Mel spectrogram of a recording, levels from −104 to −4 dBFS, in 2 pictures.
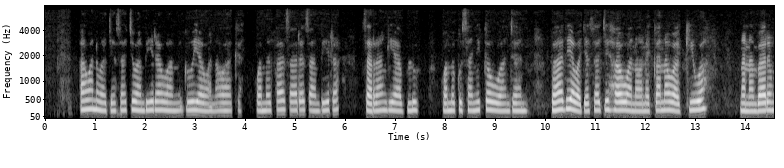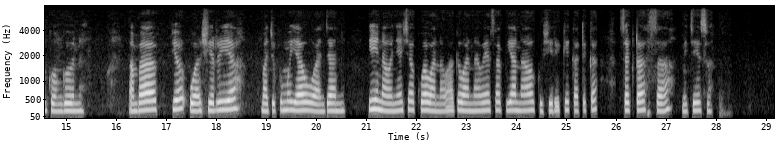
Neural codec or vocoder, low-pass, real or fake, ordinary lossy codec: none; 7.2 kHz; real; Opus, 64 kbps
